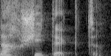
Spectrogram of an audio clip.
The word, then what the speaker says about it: architecte: Then, un architecte, same thing here, liaison, okay? Un architecte, all right? And then CH, architecte, all right?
